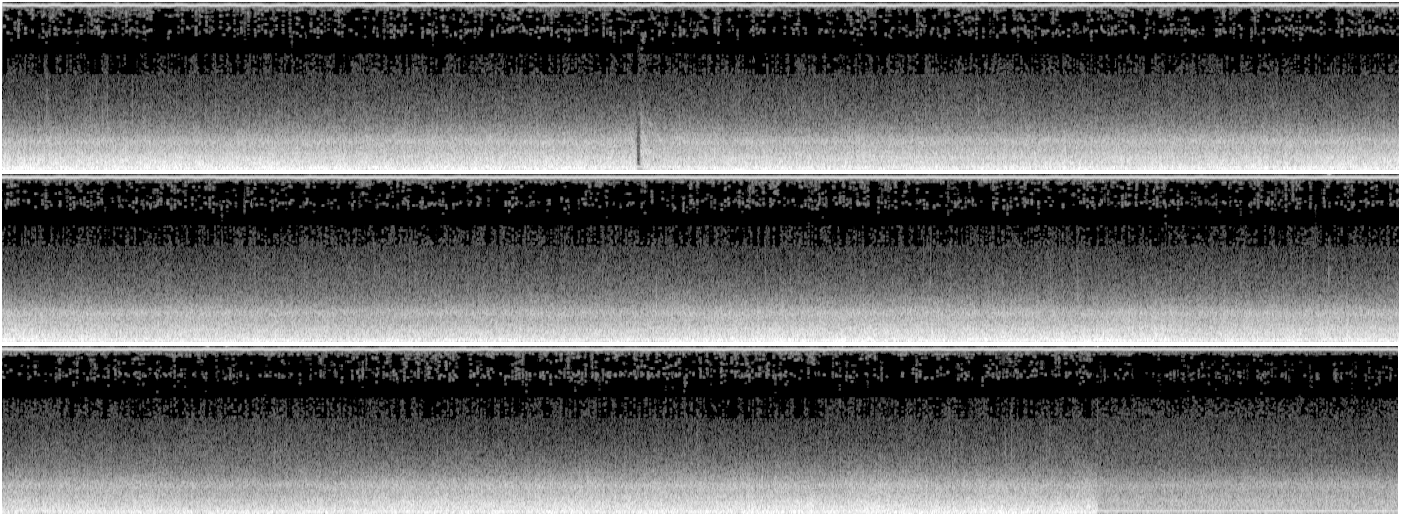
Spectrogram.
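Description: Ramjet engine of the Burya cruise missile's sustainer stage running on a ground fire-test stand: a steady rushing noise with a faint hum beneath. The noise cuts off suddenly about a second before the end, leaving the hum.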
